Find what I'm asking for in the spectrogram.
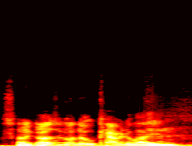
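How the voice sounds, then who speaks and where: A man's voice: medium pitch, rapid-fire, creaky, dull audio, a little hiss or hum. Chatty British man in a hot garage. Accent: British English. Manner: chatty, rambling, lots of ums and so-yeahs. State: slightly out of breath from heat. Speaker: amateur race car builder. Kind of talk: casual workshop vlog narration.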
